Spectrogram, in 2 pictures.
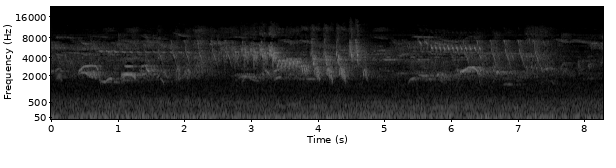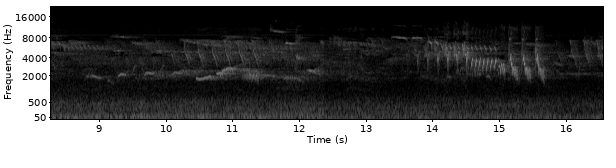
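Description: Several birds chirping and calling, with rapid high trills that come in bursts, over a faint background hiss.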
